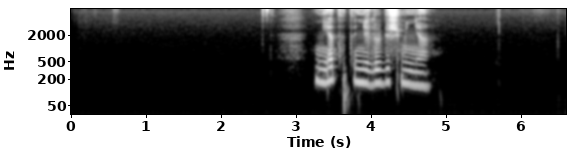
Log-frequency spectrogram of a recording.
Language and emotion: Russian, neutral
